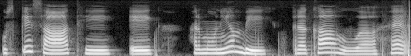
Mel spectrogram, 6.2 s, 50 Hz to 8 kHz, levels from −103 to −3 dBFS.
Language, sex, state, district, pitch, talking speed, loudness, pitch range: Hindi, female, Punjab, Fazilka, 200 Hz, 85 wpm, -14 LUFS, 175-215 Hz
